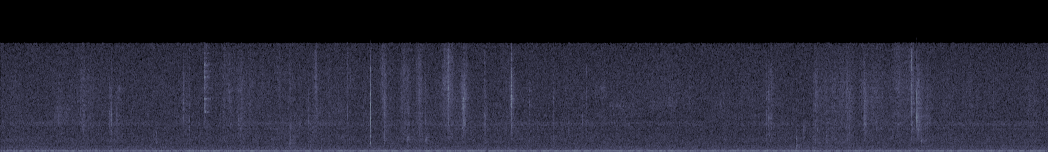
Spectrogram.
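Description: A turboprop engine hums steadily nearby.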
